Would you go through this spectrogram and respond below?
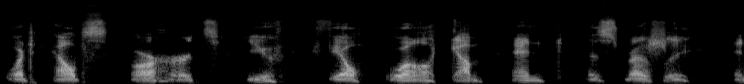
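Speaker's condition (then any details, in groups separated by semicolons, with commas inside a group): Traumatic brain injury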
